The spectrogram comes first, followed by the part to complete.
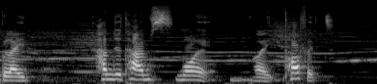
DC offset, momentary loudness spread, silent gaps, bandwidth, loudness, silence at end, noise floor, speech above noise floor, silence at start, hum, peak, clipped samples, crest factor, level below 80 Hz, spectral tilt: under 0.1%; 21 LU; none; 16.5 kHz; -21 LUFS; 0 s; -40 dBFS; 19 dB; 0 s; none; -6 dBFS; under 0.1%; 16 dB; -58 dBFS; -3.5 dB/octave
